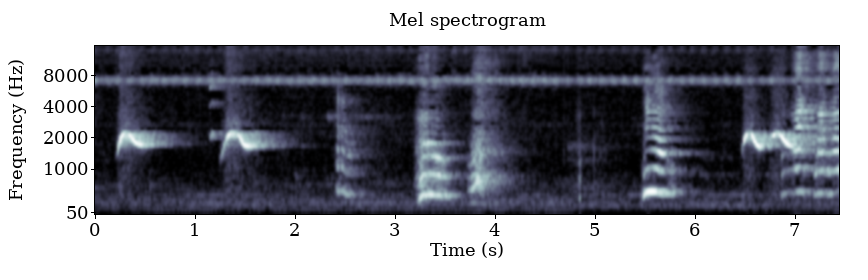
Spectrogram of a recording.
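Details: Red-breasted parakeet vocalizing at night mixes twisting whistled notes with harsh, nasal squawks full of overtones, given in bursts roughly once a second with short quiet gaps, over a faint constant high tone.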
